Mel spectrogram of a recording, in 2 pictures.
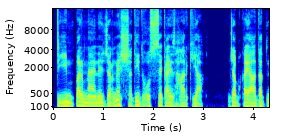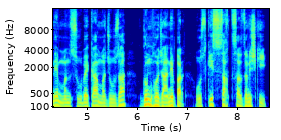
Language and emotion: Urdu, angry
